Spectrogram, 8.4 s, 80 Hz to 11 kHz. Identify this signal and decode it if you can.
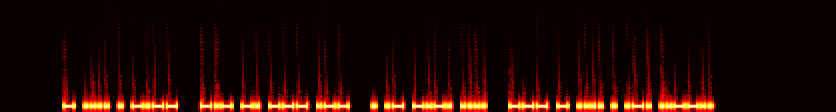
Morse code, heard as a keyed tone, about 34 wpm, 700 Hz. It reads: THEY KNOW EACH OTHER?
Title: Sentences from Top 1000 Words - Review Part 1 - 35wpm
